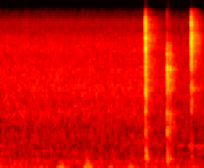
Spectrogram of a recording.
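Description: A small metal measuring spoon clinking three times in quick succession, about a second and a half in, while glitter flake is scooped out for plastisol, over a steady fan-like hiss.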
